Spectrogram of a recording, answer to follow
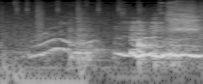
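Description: A young child's wordless vocalizing: a short rising-and-falling whine, then a held, steady hum in the second half.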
